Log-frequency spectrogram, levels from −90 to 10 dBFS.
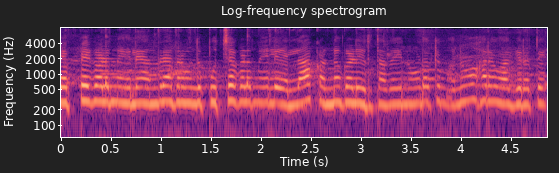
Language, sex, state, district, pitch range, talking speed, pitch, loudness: Kannada, female, Karnataka, Raichur, 270-290 Hz, 150 wpm, 280 Hz, -15 LUFS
